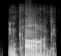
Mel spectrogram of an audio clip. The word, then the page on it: incog: American English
